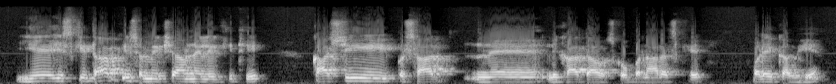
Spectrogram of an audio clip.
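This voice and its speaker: A man speaks with very even loudness. There is noticeable background noise. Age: 70s. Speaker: poet. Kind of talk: interview.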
